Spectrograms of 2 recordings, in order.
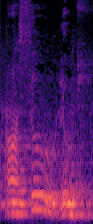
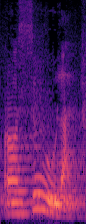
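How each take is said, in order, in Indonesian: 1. Vokal sebelum h terakhir adalah u. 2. Vokal sebelum h terakhir adalah a. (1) "Harusnya Rasuluh" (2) "itu salah"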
